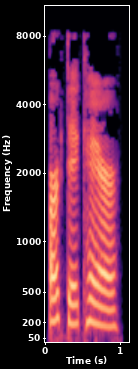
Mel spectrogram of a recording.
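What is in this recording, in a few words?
"arctic hare", English, British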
